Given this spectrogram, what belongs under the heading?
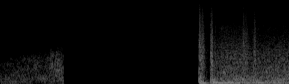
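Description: Sonic booms from jet aircraft flying at high altitude in a combat flight video game, heard as a loud broadband roar that cuts to near silence, then a sharp, powerful burst of blast-like rumble that sustains to the end.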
